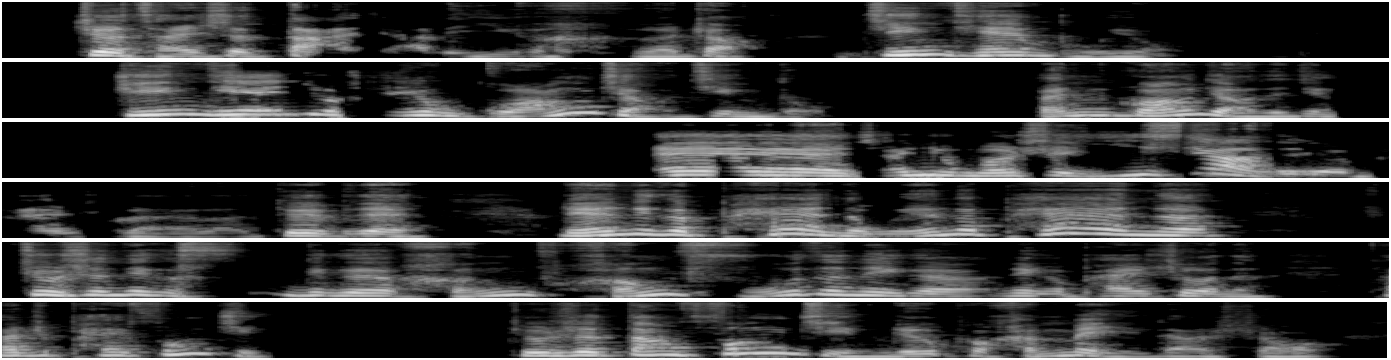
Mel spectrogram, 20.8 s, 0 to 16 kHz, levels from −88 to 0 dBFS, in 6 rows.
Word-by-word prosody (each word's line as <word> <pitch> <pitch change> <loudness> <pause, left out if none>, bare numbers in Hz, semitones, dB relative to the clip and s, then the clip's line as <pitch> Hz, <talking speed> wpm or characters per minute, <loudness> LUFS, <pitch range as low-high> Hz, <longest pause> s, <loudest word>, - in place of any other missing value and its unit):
这 215 -2 +8
才 135 -2 -4
是 115 - -2
大 120 - -3
家 - - -11
的 - - -17
一 120 +1 -16
个 130 -3 -17
合 110 -1 -11
照。 - - -7 0.2
今 230 +3 +6
天 205 -1 0
不 110 -11 -13
用， 110 -3 -12 0.8
今 245 +5 +6
天 255 +2 +5
就 250 -4 +1
是 205 - -17
用 220 -5 +3
广 140 +7 0
角 105 - -3
镜 115 +3 -8
头 - - -21 0.5
很 200 +2 -1
广 180 +7 +2
角 115 - 0
的 125 - -6
镜 145 - -11 1.8
诶， 240 +2 +6 0.4
全 210 +3 +1
景 210 -3 +3
模 180 +1 +2
式 180 -1 -3
一 200 - -2
下 220 - +1
子 150 +1 -6
就 145 - -2
拍 125 0 -15
出 125 - -15
来 105 -3 -15
了， 110 +1 -23
对 175 +2 +3
不 155 - -12
对？ 140 -5 0 0.3
连 195 +7 +4
那 280 - +3
个 240 - +5
PANO 245 - -1
连 185 +8 -1
那 275 - +3
个 225 - -10
PAN 300 0 +1
呢， 205 -2 +4 0.5
就 235 - +5
是 225 +2 +1
那 230 +1 +3
个 190 - -5 0.2
那 200 0 -3
个 185 -2 +1
横 225 +5 -3
横 245 +6 0
幅 210 - -5
的 250 -1 +1
那 210 -3 +2
个 145 -2 -5
那 175 - -3
个 155 - -10
拍 155 +4 -7
摄 160 0 -3
呢， 135 -3 -11 0.3
它 190 - -2
是 195 - -5
拍 200 +2 -5
风 265 +10 0
景。 - - -12 0.6
就 190 -2 +3
是 210 +2 +5
当 230 +2 +1
风 335 +8 +2
景 120 - -5
这 145 +2 -2
个 - - -10
很 130 - -9
美 180 - -3
的 120 +1 -11
时 115 - -19
候， 115 +1 -10
185 Hz, 265 characters per minute, -25 LUFS, 135-230 Hz, 1.8 s, 这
